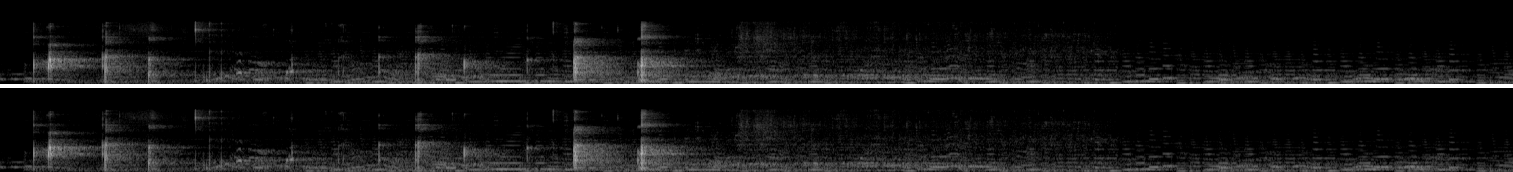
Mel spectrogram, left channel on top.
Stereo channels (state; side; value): identical; both; correlation 1.00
